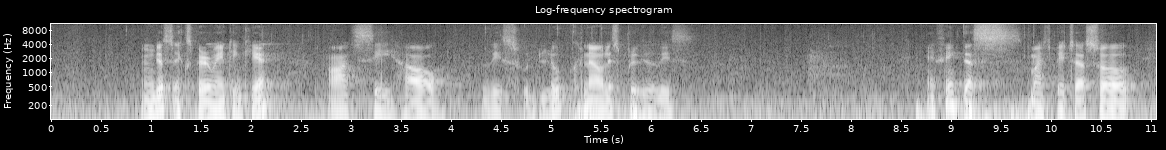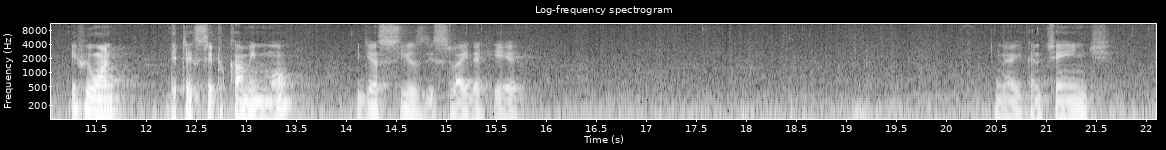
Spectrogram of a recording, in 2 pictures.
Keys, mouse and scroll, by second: 5.4 ctrl+shift+click, 7.7 `, 8.5 scroll up 1, 8.7 `, 11.3-21.9 drag, 12.5 scroll down 1, 12.7 `, 18.0 `, 18.9 scroll up 1, 19.1 `.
